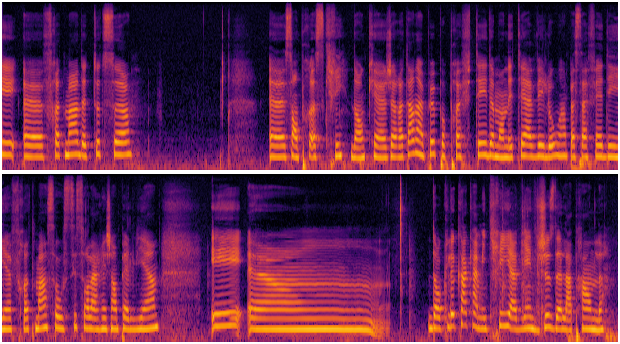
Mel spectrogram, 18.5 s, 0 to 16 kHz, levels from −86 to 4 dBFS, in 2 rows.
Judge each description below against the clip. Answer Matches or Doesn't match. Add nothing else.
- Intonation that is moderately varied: Doesn't match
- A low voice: Doesn't match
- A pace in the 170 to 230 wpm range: Doesn't match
